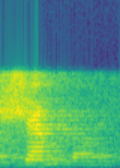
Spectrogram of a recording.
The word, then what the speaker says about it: Sem: Um deles se chamava Sem, e que também se pronuncia como Shem, né, em hebraico, Shem.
